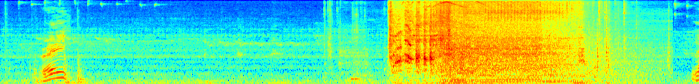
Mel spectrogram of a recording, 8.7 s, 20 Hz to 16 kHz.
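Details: 2019 Toyota Sienna V6 on its 3-year-old Costco battery that was getting weak and needed trickle charging: short, sluggish crank, then the engine catches and runs; hesitant start from a tired battery.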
